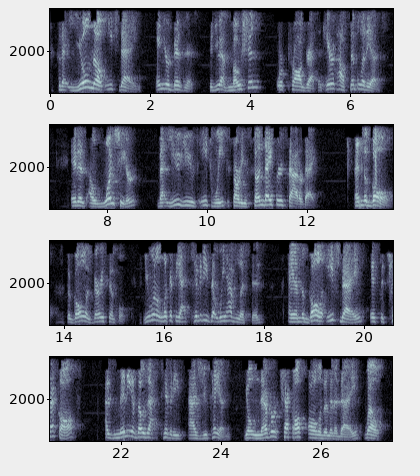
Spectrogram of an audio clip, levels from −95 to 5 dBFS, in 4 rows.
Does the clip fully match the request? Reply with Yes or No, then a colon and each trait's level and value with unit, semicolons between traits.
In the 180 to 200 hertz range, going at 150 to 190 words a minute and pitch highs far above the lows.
No: medium, 185 Hz; average, 175 wpm; average, 4.7 semitones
